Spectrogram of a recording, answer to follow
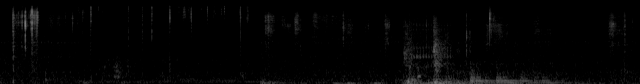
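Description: Faint crinkling and ticking of masking tape over a rolled-foil core being pressed and split with a pointed tool, with a few sharp clicks just after the start. About four seconds in comes a brief low hum.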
